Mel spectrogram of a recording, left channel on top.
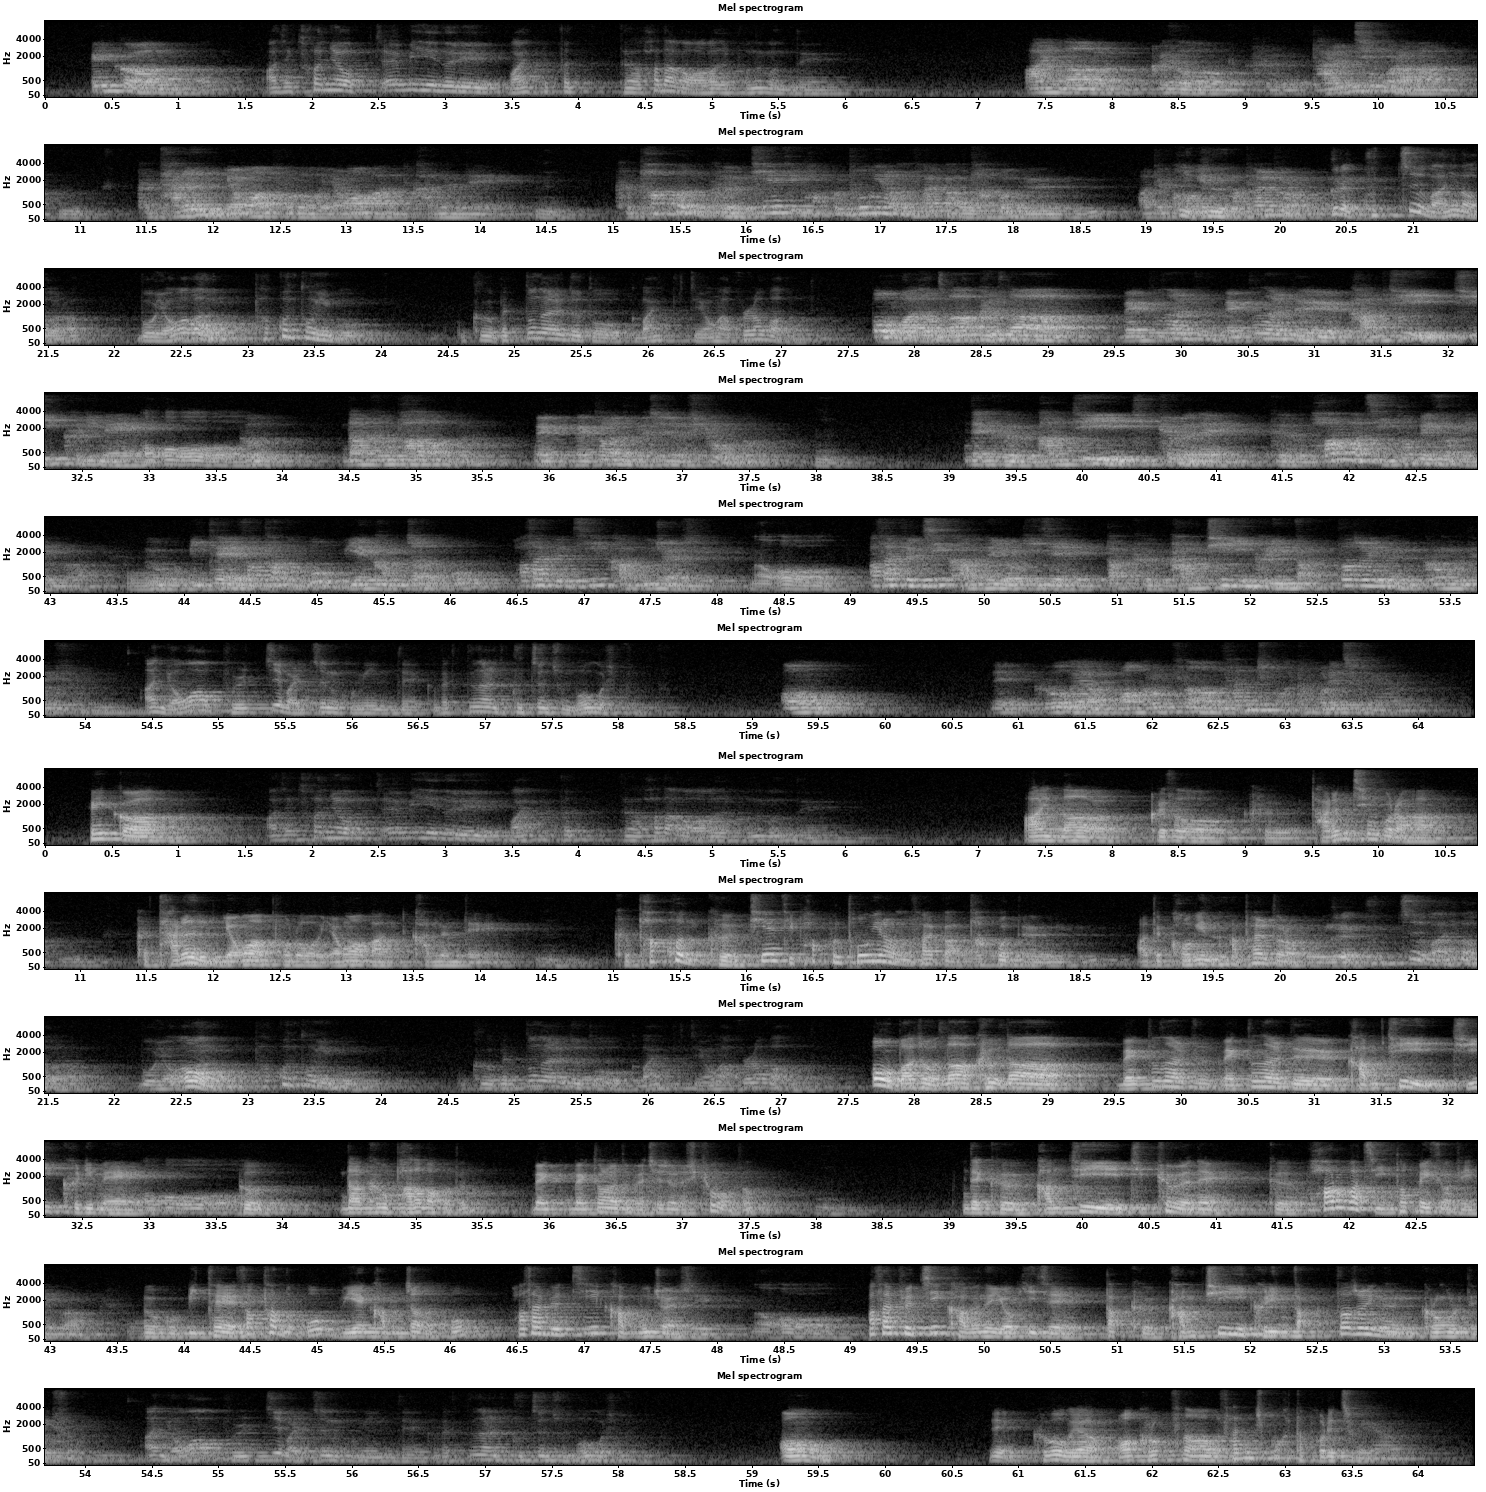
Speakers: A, on the right; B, on the left.
A: 그니까.
B: 어? 아직 현역 잼민이들이 마인크래프트 하다가 와가지고 보는 건데.
A: 아니, 나, 그래서
B: 음,
A: 그, 다른 친구랑
B: 음,
A: 그, 다른 영화 보러 영화관 갔는데,
B: 음.
A: 그 팝콘, 그 TNT 팝콘 통이라도 살까
B: 오.
A: 봤거든. 아, 근데 거긴
B: 아니 그
A: 안 팔더라고,
B: 그래
A: 이게.
B: 굿즈 많이 나오더라. 뭐 영화가
A: 어,
B: 팝콘통이고. 그 맥도날드도 그 마인크래프트 영화 콜라보 하던데? 뭐
A: 어, 맞아.
B: 이상한 장난감
A: 나 그,
B: 주던데?
A: 나 맥도날드, 맥도날드 감튀 뒤 그림에
B: 어어어어어.
A: 그, 나 그거 받아봤거든? 맥,
B: 어.
A: 맥도날드 며칠 전에 시켜 먹어서.
B: 음.
A: 근데 그 감튀 뒷표면에 그 화로같이 인터페이스가 돼 있는 거야.
B: 오.
A: 그리고 그 밑에 석탄 넣고, 위에 감자 넣고, 화살표 찍 가면 뭔지 알지?
B: 어어어.
A: 화살표 찍 가면은 여기 이제 딱 그 감튀 그림 딱 써져 있는 그런 걸로 돼 있어.
B: 음. 아니 영화 볼지 말지는 고민인데 그 맥도날드 굿즈는 좀 먹고 싶음.
A: 어, 네, 그거 그냥, 어, 그렇구나 하고 사진 찍고 갖다 버렸지, 그냥.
